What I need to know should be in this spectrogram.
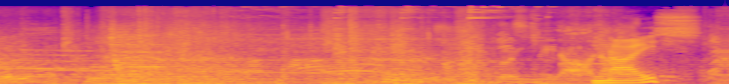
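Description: Magic blasts and weapon hits crackle and clang in a game battle.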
